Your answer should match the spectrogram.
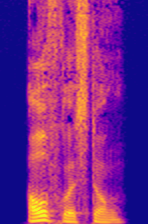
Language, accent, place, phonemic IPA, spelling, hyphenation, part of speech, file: German, Germany, Berlin, /ˈaʊ̯fʁʏstʊŋ/, Aufrüstung, Auf‧rüs‧tung, noun, De-Aufrüstung.ogg
- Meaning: armament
